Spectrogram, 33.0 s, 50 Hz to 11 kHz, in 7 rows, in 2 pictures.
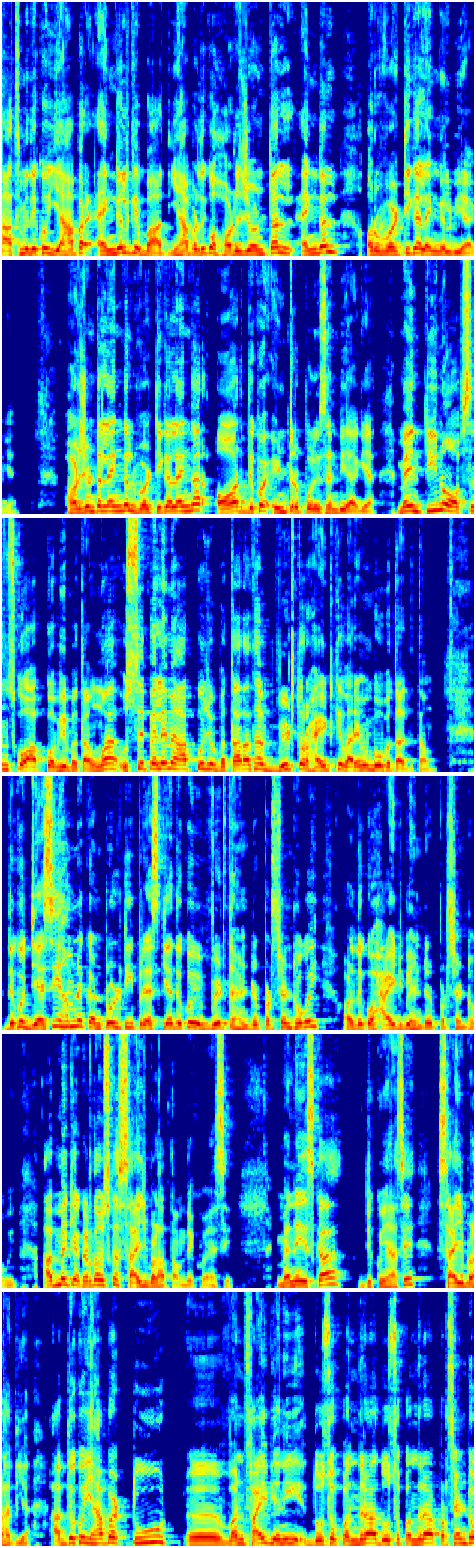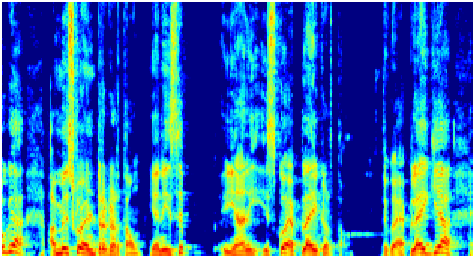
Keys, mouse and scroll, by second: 20.5 ctrl+t, 20.5-26.1 drag, 32.1 click.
